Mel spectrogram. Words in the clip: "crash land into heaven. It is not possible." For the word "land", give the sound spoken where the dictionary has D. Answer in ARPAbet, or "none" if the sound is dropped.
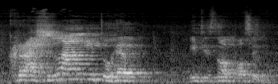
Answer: none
